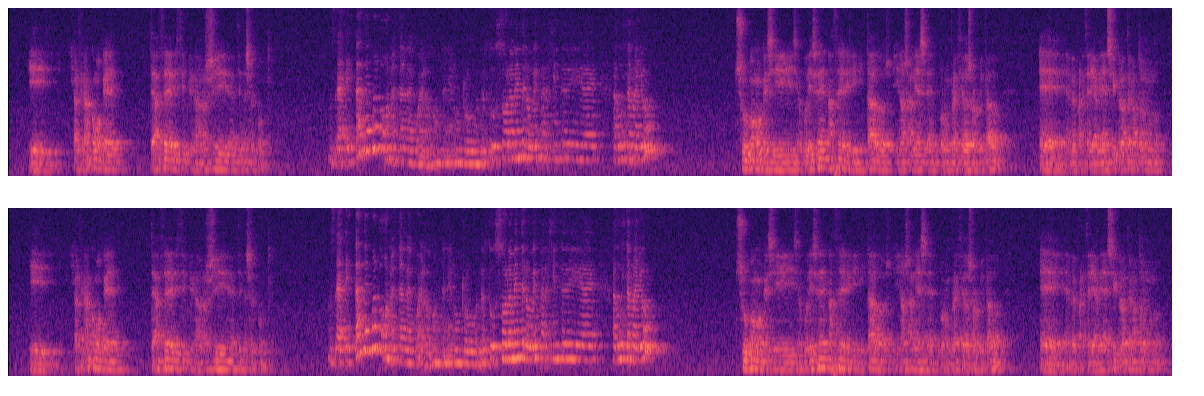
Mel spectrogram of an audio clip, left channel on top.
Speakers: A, on the left; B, on the right.
A: y, y al final como que te hace disciplinado. No sé si entiendes el punto.
B: O sea, ¿estás de acuerdo o no estás de acuerdo con tener un robot? ¿Tú solamente lo ves para gente de, eh, adulta mayor?
A: Supongo que si se pudiesen hacer ilimitados y no saliesen por un precio desorbitado, eh, me parecería bien, sí que lo tenga todo el mundo.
